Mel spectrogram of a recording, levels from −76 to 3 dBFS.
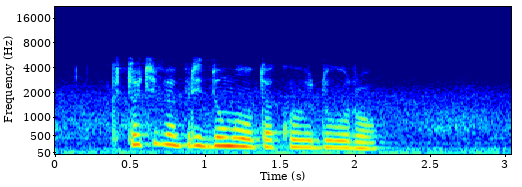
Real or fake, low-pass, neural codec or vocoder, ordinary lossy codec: real; 5.4 kHz; none; none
